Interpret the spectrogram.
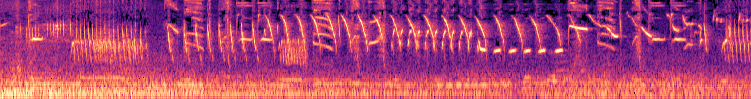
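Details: Training master song of a canary: a buzzy opening burst, then long runs of rapid rolled notes, brief whistled pairs and sweeping slurs, lively and continuous over low background noise.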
